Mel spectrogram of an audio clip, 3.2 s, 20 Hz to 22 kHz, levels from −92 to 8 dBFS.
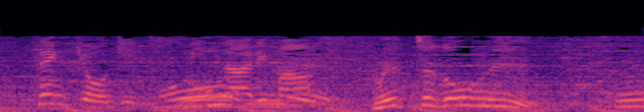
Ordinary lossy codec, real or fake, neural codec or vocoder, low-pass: MP3, 24 kbps; real; none; 7.2 kHz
